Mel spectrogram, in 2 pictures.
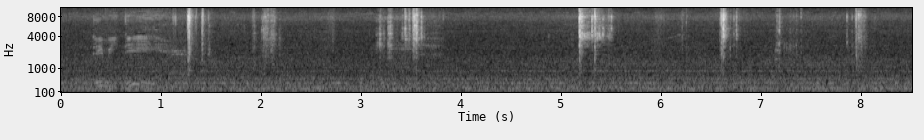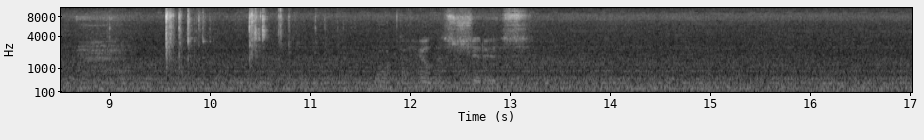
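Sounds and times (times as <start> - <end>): steady low hum: 0.0 - 17.0
small hard objects clacking: 5.2 - 5.6, 6.6 - 8.1, 9.6 - 10.9.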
